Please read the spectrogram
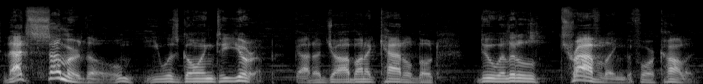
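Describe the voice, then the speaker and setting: A man's voice: medium pitch, sing-song, creaky, sharp tone, slightly rough, faint music behind. Man narrating a radio play. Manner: storytelling, measured. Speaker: senior angel narrating.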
